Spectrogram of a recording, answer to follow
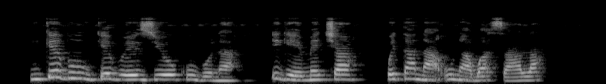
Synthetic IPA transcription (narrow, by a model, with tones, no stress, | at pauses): ŋ̩˨ke˦bʊ˨ŋ̩˨ke˦bʊ˨e˦zi˦o˦kʷu˦bʊ˨na˨ | i˦ɡe˨me˦t͡ʃa˦ | kʷe˦ta˦na˨ʔu˦na˨ɡ͡ba˦sa˨a˦la˦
